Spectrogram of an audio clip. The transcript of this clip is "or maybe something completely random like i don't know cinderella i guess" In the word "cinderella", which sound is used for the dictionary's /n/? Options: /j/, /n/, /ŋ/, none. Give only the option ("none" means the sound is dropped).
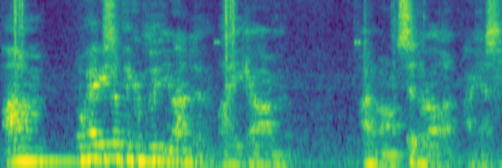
none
